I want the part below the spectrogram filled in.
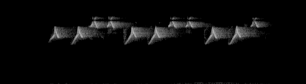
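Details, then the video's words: Javan sparrow singing loudly for training other songbirds: a clean series of high, sharply descending chirps, roughly three or four per second, interleaved with fainter, higher tinkling notes, with almost no background. "MASTERAN GELATIK WINGKO Gacor Berjeda 1-3 Menit"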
